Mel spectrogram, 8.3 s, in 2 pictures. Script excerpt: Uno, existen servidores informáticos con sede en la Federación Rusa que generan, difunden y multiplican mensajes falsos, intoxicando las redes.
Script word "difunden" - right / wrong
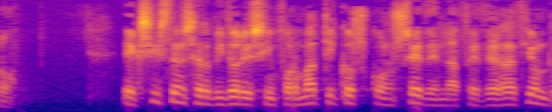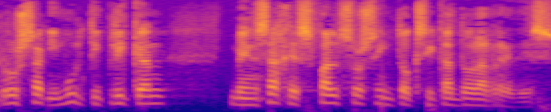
wrong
